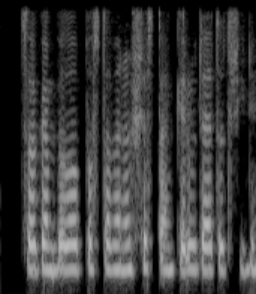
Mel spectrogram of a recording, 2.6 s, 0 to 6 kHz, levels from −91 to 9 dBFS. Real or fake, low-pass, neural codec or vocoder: fake; 5.4 kHz; vocoder, 44.1 kHz, 128 mel bands every 256 samples, BigVGAN v2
